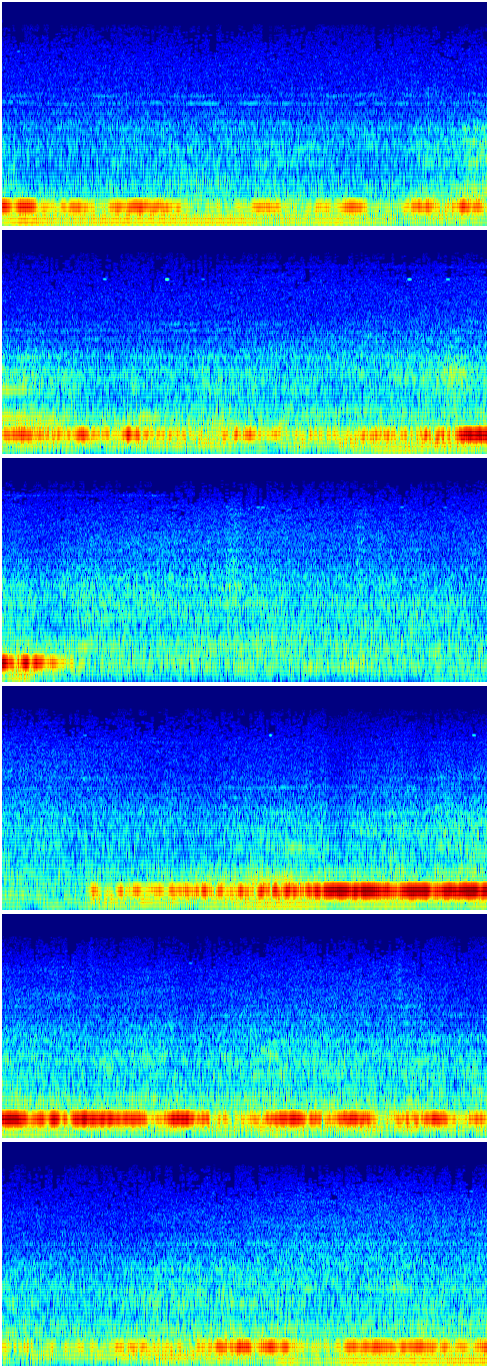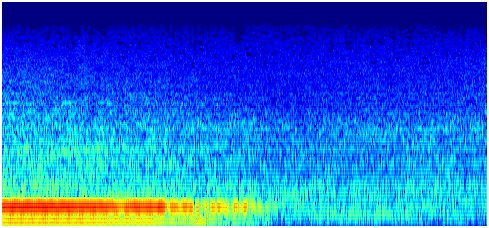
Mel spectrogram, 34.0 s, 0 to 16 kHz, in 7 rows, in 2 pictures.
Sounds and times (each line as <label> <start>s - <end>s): roadworks 0.0s - 33.9s
traffic 0.0s - 33.9s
